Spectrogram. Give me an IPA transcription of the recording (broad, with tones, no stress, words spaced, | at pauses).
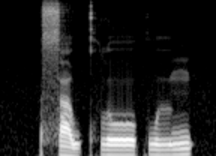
sa˩˦w kʰloː˧kwɯ˦˥ŋ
